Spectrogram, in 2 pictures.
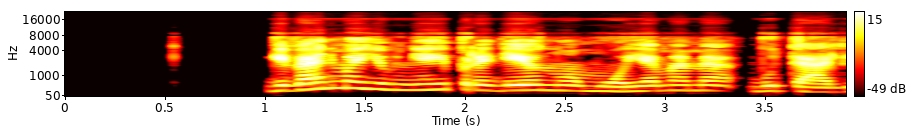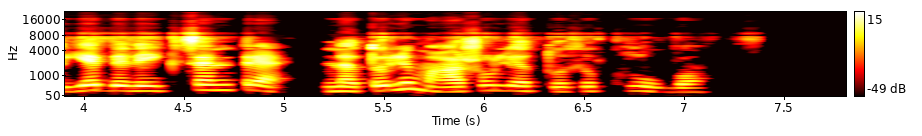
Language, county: Lithuanian, Vilnius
